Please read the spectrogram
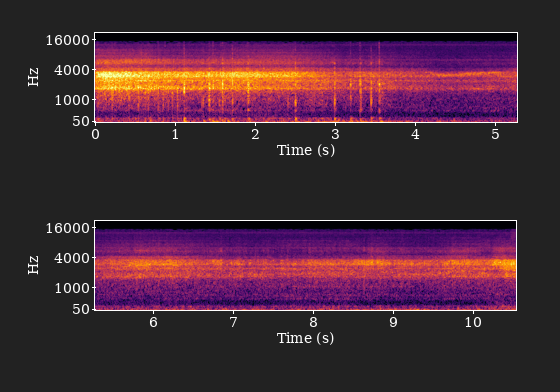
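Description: Wind rushing and buffeting over a body-mounted camera's microphone in paraglider flight, louder for the first few seconds with a few soft knocks, then easing off.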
